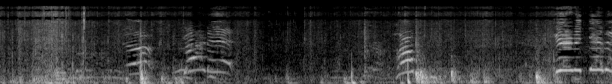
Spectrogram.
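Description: Plastic packaging crinkling and rustling as an inflatable Santa decoration is pulled from its plastic bag and cardboard box, loudest in the first second. Short high-pitched children's calls come in several times over it.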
